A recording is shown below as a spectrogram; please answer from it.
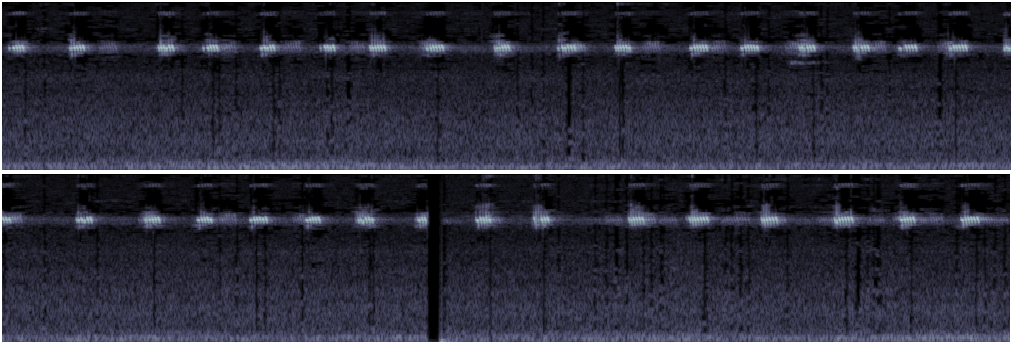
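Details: Night-time cricket giving a steady run of bright, high chirps, roughly two each second, with a soft low background hum and one tiny click near the end.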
